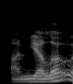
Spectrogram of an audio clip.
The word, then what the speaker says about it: Agnello: I'm Agnello, or Agnello, as I've been introduced.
